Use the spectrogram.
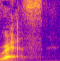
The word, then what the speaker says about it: breath: أفكرها لك بقى، دايما أي كلمة فيها THE بتتنطق ذا وبتبقى ممدودة breathe، لكن التانية عشان ما فيهاش E مش ما فيهاش ذا في الآخر فبنقول breath.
